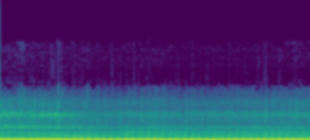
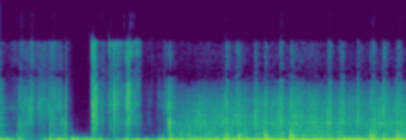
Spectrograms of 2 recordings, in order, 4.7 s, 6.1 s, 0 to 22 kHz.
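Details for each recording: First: Chevrolet Scottsdale truck after new engine parts, distributor-area ticking now gone: a smooth, even idle sitting a bit high with faint squeaks from new belts in the background; running healthy. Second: Chevrolet Scottsdale small-block V8 after new ignition parts, not started for a few weeks, choke off; even rapid cranking at about three and a half turns a second with no firing: crank no start.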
